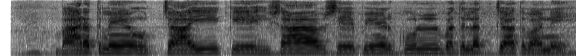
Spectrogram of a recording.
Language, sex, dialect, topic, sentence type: Bhojpuri, male, Northern, agriculture, statement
